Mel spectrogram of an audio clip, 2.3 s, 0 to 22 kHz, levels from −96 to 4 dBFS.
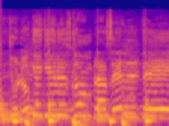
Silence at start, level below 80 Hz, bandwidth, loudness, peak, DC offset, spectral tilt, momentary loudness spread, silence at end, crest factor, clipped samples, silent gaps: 0 s; -36 dBFS; 16 kHz; -15 LUFS; -4 dBFS; under 0.1%; -5.5 dB/octave; 2 LU; 0 s; 12 dB; under 0.1%; none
